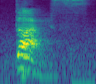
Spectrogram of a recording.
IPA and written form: daɪs (dice)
